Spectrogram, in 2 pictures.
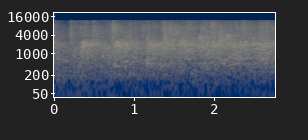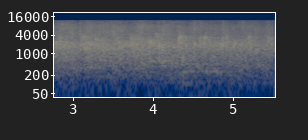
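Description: Audience applauding, a dense steady clapping that starts right at the beginning and thins out near the end.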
